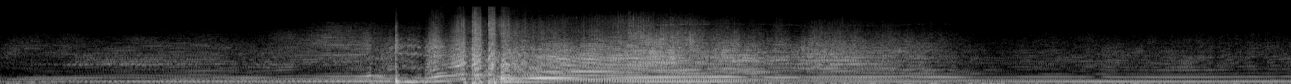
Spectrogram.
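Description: Racing car sound effect: a race car engine runs steadily. About four to five seconds in it swells to its loudest, its pitch dipping and rising with a few sharp cracks, then it carries on at a steady drone.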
